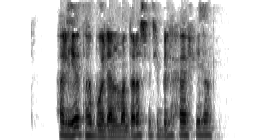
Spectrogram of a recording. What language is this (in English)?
Arabic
